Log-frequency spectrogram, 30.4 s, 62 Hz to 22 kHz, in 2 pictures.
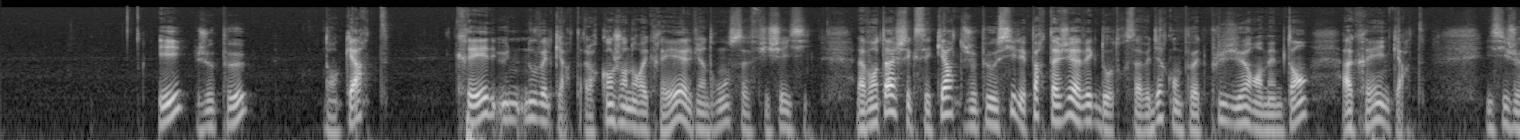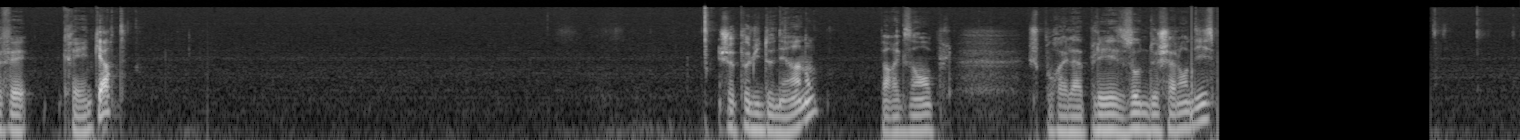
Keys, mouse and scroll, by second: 3.1 click, 15.8 click, 23.3 click, 24.9 click, 27.8-30.4 typing.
